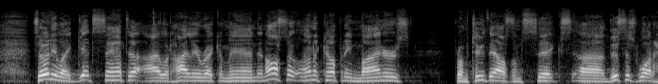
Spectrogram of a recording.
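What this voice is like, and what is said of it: Usual voice. Nothing is said of it.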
